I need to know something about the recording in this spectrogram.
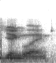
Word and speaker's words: Yuengling: So like Yuengling, am I pronouncing that right? Yuengling? Yeah, you are pronouncing it right.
